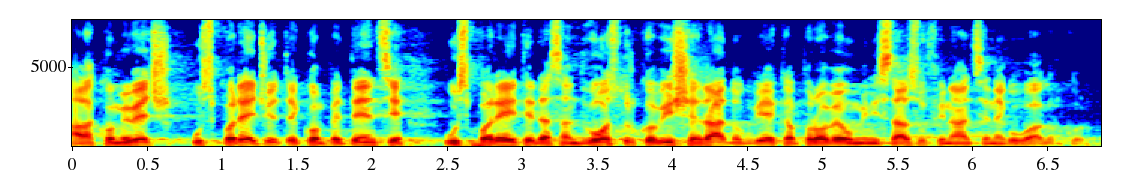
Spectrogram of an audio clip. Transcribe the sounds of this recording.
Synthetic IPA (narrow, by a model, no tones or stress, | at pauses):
a̰lako̞miʋe̞t͡ɕuspo̞ɾe̞d͡ʒujet̪e̞ko̞mpe̞t̪e̞nt̪sije̞uspo̞ɾe̞d̪it̪ed̪asamd̪ʋo̞st̪ɾukoʋiʃeɾaːd̪no̞ɡʋjeːkapɾo̞ʋe̞ouminist̪aɾst̪ʋufinant̪sijene̞ɡo̞ṵa̰ɡɾo̰koɾu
